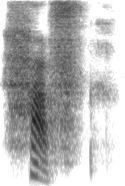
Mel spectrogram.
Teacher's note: c'est un mot où on prononce bien le H, comme dans bon nombre de mots en anglais. En revanche, là, il y a le L qui est muet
